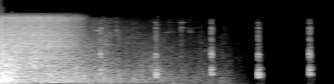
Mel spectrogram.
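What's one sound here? Water sprays and hisses in a car wash.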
